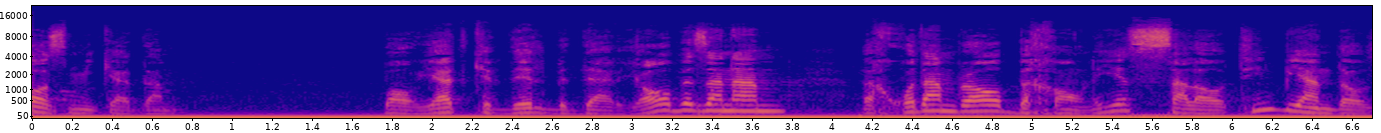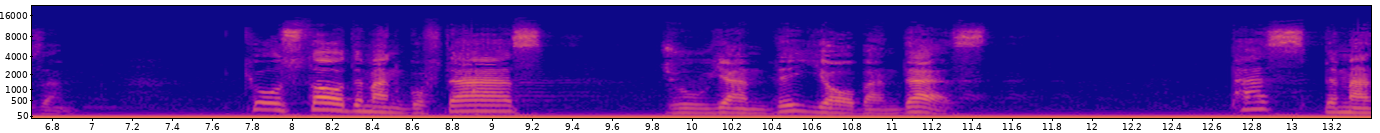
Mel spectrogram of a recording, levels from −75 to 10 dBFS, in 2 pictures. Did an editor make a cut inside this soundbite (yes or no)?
no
